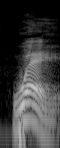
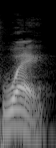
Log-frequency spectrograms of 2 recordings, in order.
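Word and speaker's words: οὐαί: used in the bible the word woe in the greek is pronounced way it's spelled o u a i o u a i and it's pronounced way and it's more than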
